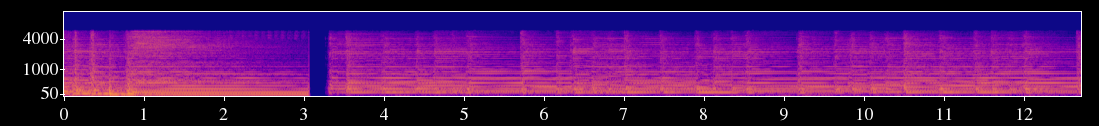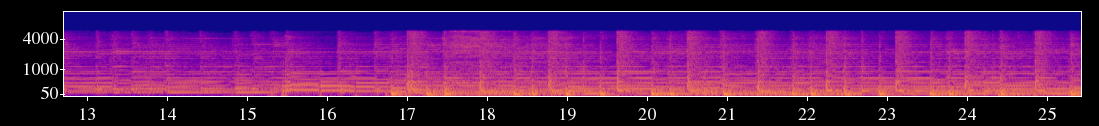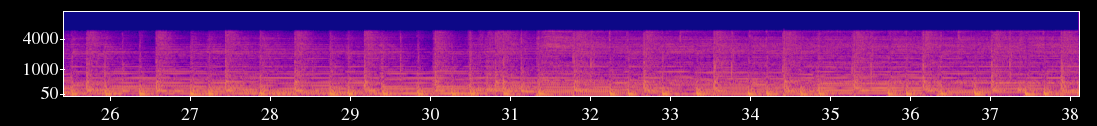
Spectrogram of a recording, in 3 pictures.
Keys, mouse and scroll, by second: 0.0 click, 1.0 click, 3.2 click, 5.3 click, 7.6 click, 11.4 click, 15.9 click, 16.1 click, 16.2 double click, 17.0 double click, 18.2 click, 18.5 scroll up 2, 26.6 click, 28.5 click, 31.3 click.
